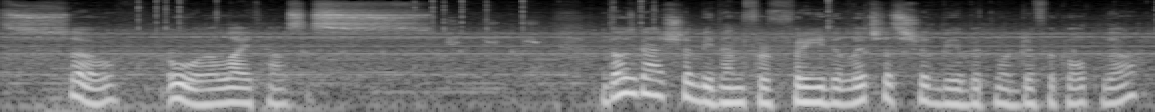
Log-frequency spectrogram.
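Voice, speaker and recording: Over music in the background, a man of medium pitch talks at a fairly slow pace with ordinary pitch variation. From Latvia. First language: Latvian. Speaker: gaming streamer. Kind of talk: live gameplay commentary. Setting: live stream. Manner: casual, thinking aloud.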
